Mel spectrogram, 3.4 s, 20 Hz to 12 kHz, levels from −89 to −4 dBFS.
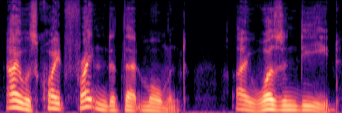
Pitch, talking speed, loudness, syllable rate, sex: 135 Hz, 175 wpm, -18 LUFS, 5.4 syllables/s, male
